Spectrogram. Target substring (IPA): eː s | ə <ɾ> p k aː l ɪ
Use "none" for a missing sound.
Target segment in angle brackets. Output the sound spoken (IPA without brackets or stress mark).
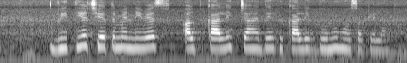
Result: l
